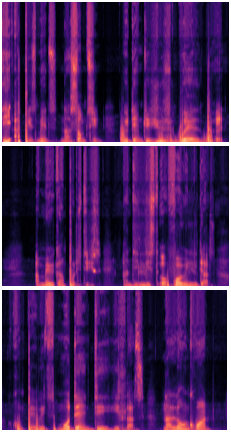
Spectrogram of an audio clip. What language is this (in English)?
Nigerian Pidgin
